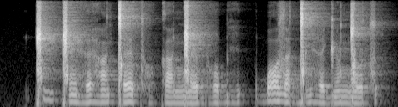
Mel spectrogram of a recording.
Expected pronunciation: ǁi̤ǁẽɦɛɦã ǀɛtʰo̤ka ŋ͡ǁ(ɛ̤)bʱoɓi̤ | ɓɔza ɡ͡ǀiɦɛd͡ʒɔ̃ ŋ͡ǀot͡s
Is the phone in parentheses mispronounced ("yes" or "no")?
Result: yes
